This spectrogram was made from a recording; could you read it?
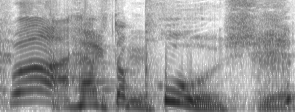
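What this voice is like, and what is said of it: Count Dracula-like vampire voice. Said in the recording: “Are you fucking Count Dracula? ... that voice you do.”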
